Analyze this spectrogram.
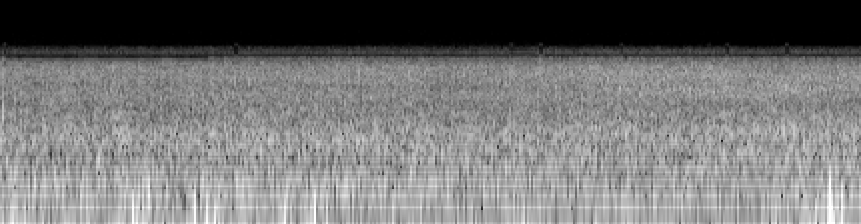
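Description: Steady rushing noise of running water, with a few low thumps near the end.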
